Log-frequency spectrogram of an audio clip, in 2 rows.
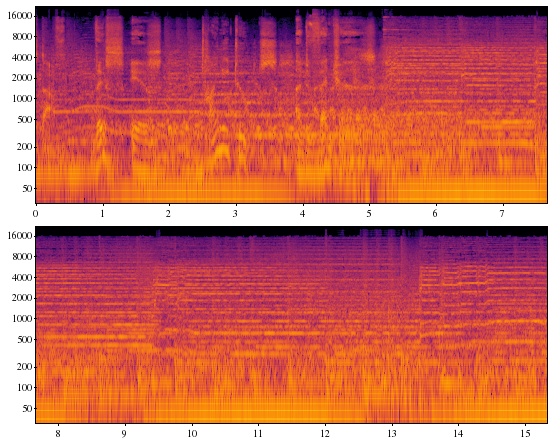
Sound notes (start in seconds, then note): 1.9 echoing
